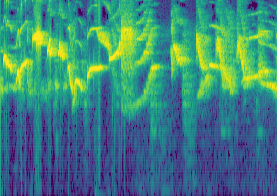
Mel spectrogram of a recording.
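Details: Oriental magpie-robin (kacer), Cirebon strain, captive-bred, delivering unbroken ngerol song: quick sequence of clear whistled notes and warbling slurs, a short gap, then more sweeping phrases.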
